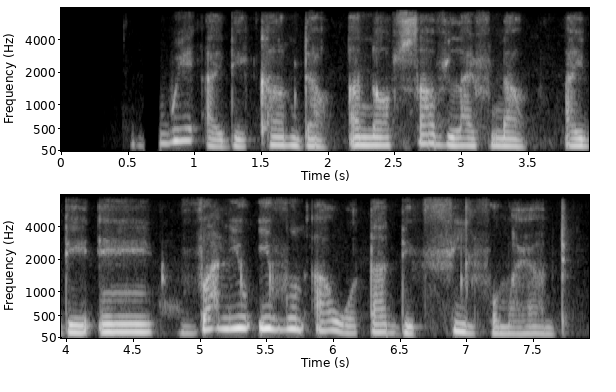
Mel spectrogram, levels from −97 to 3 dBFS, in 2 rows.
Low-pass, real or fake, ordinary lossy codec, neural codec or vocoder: 7.2 kHz; fake; none; vocoder, 44.1 kHz, 128 mel bands every 256 samples, BigVGAN v2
